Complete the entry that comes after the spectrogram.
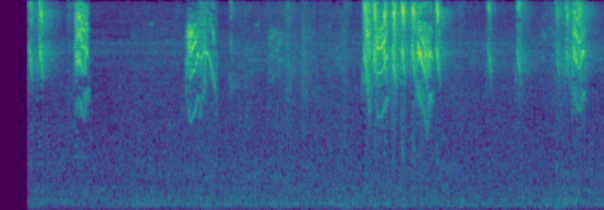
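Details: High chirping calls from a female double-collared seedeater, used to stimulate male song: isolated thin notes, a descending slurred call, then a dense burst of falling chirps and a few trailing notes.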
